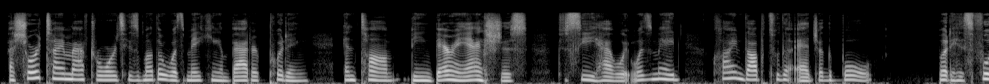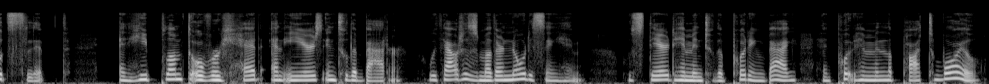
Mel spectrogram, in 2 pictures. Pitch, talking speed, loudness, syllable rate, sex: 200 Hz, 195 wpm, -18 LUFS, 5.2 syllables/s, female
